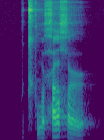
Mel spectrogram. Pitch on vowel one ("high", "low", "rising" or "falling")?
low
